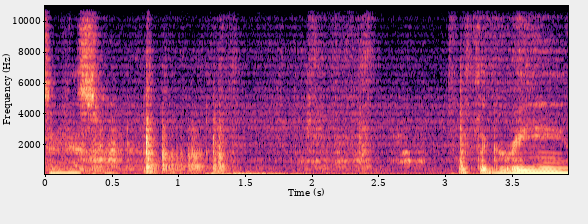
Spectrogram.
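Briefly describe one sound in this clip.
A bolt of fabric thumps down onto a table.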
